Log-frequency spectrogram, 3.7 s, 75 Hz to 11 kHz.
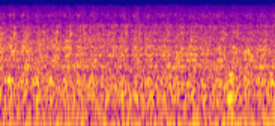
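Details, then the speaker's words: Toyota Land Cruiser V8 1VD-FTV diesel with hard starting, after retiming: starts easily and settles into an even steady idle with clean clatter, no stumbling. "oh ' ba h na mausok yan umaandar naar ni na yan mga paps"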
